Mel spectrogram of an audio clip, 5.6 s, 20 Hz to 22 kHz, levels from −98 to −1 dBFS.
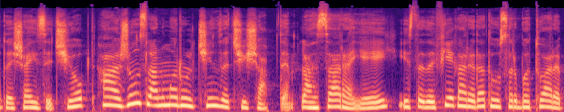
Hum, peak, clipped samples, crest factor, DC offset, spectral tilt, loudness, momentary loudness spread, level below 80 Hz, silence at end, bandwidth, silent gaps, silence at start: none; 0 dBFS; under 0.1%; 8 dB; 0.5%; -4 dB/octave; -9 LUFS; 4 LU; -48 dBFS; 0 s; 20 kHz; none; 0 s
